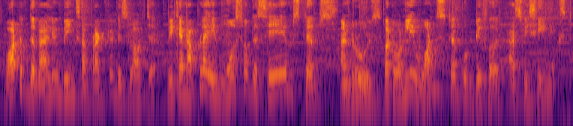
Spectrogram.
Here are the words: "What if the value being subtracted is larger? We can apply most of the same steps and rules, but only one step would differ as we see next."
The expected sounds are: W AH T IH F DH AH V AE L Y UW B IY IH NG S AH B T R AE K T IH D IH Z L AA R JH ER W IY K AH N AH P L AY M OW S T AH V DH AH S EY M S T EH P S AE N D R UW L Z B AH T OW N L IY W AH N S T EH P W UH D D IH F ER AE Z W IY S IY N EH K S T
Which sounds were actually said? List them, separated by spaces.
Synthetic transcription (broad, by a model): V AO T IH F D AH V AE L Y UW B IY IH NG S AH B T R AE K T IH D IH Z L AA R JH ER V IY K AH N AH P L AY M OW S T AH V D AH S EY M S T EH P S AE N D R UW L S B AH T OW N L IY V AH N S T EH P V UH D D IH F ER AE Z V IY S IY N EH K S T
